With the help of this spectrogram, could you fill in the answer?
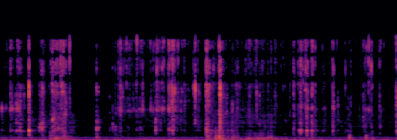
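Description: A solid white-and-pink bar of soap, held in the hand, has its surface scraped and shaved with a metal box-cutter blade. Quiet, irregular bursts of crisp, crackly scraping with bright, gritty texture come and go over a faint, steady low hum.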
